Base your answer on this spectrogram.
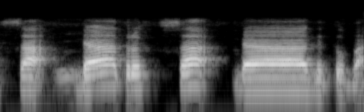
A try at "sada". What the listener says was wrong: Bukan. Bukan. Enggak panjang. Sada. Sada. Sada.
